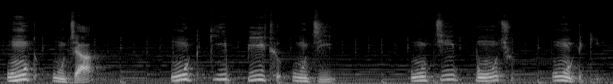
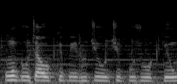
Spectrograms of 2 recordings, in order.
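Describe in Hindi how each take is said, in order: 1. इसे धीमी, सावधानी भरी गति से बोला जाता है। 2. इसे बहुत तेज़ गति से बोला जाता है।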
